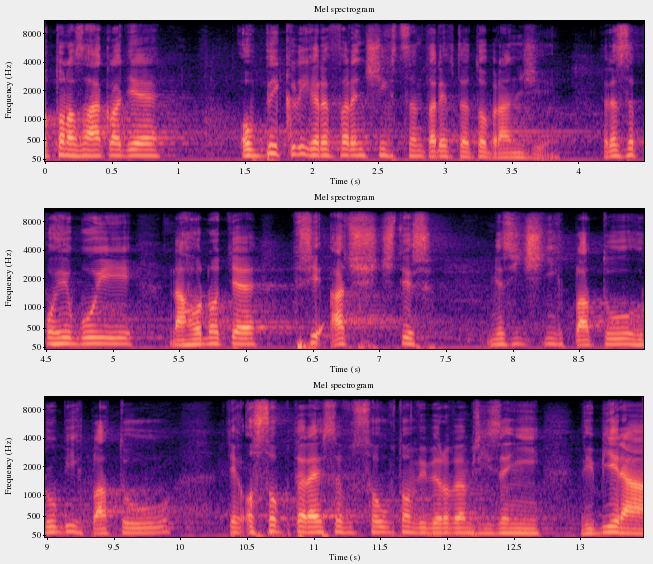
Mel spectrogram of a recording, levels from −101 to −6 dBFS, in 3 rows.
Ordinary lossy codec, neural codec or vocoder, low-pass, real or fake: Opus, 64 kbps; none; 9.9 kHz; real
